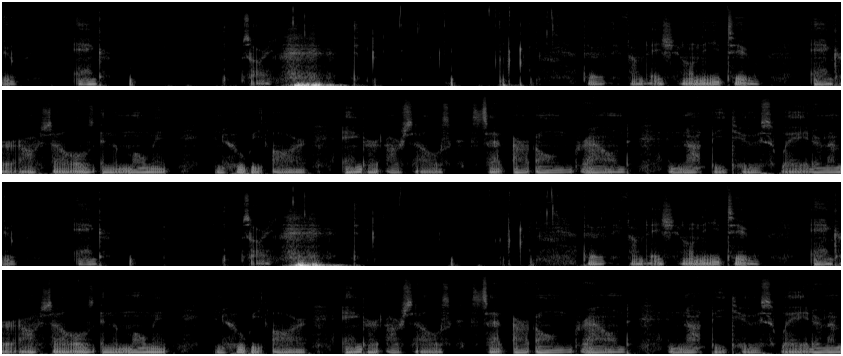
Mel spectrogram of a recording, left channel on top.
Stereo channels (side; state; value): both; normal; correlation 0.03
